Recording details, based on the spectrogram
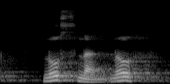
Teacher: সা অক্ষর জিহ্বার আগা থেকে নরম করে পড়তে হয়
